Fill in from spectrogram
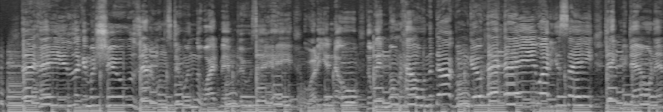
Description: Как получить примерно такое звучание вокала? Никак не пойму сколько дорожек, как широко, что в центре, что за дилей, реверб.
